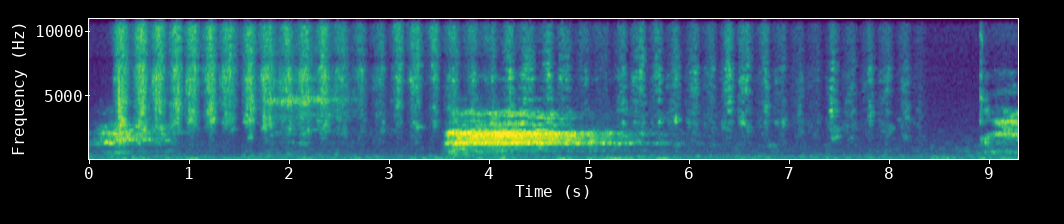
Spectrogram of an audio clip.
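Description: Palms rubbing briskly together during a kundalini yoga practice, a steady dry rasping friction that swells louder for a couple of seconds midway, then eases back to a softer rhythmic rub.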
